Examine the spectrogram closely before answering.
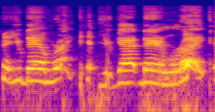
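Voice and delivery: low, slow drawn-out relish; self-satisfied, dropped in pitch; cocky agreement. Acted. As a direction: chuckle and stretch it out smugly. Acting out the smug proposer.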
